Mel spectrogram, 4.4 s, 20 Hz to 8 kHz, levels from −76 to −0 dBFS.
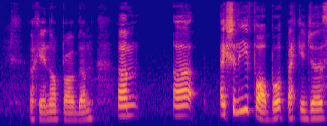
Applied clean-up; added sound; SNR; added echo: none; none; none; none.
